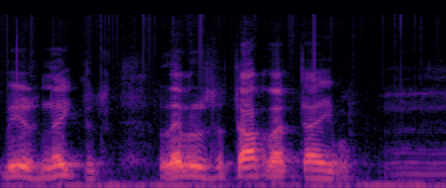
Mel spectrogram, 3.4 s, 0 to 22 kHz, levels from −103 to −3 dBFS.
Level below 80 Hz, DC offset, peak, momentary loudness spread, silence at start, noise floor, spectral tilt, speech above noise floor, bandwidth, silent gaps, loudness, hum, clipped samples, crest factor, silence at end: -66 dBFS; under 0.1%; -28 dBFS; 19 LU; 0 s; -63 dBFS; -6 dB/octave; 20 dB; 16.5 kHz; none; -43 LUFS; none; under 0.1%; 16 dB; 0 s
